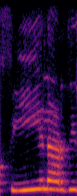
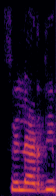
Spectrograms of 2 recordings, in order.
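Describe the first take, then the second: First: The first word has a long vowel. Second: The first word has a short vowel. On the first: The speaker calls it wrong. "इसको फील earthy तो नहीं पढ़ते" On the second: The speaker calls it right. "हम आराम से इसको फिल earthy पढ़ जाते हैं"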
